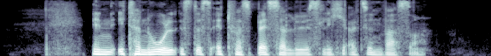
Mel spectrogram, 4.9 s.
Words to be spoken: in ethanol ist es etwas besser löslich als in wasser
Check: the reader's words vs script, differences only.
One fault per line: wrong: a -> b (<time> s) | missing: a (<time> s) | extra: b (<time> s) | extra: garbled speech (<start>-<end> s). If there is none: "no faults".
no faults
